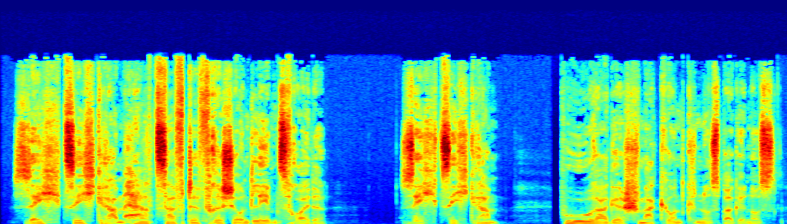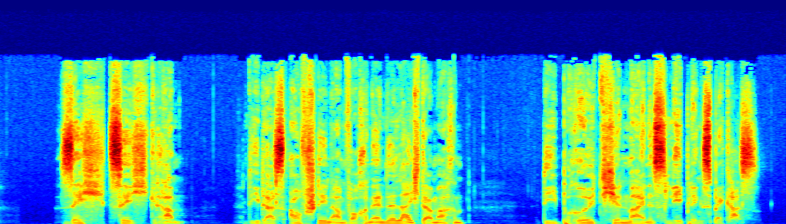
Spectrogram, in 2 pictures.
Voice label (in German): werbung, deutsch maenner; sprecher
